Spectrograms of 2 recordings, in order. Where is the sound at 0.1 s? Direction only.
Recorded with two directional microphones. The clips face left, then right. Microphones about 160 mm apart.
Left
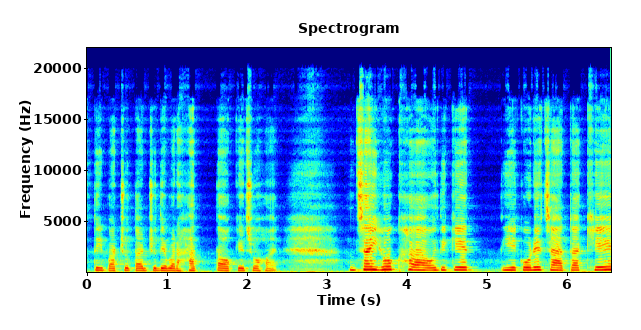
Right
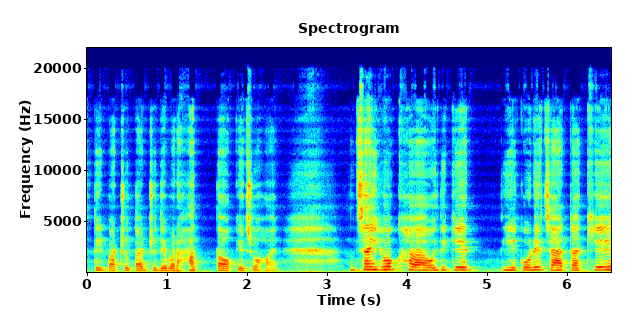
20° left (ahead or behind).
